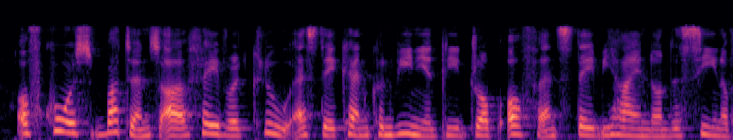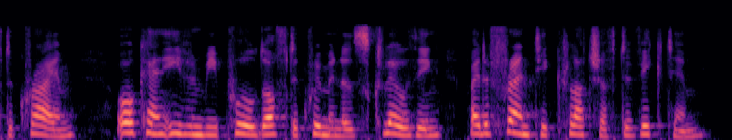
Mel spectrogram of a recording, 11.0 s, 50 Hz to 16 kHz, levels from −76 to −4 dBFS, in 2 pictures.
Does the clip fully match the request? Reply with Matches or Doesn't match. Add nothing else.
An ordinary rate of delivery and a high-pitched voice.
Doesn't match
